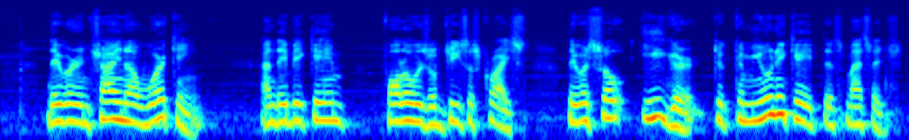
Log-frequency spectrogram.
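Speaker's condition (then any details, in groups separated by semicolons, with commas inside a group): No condition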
